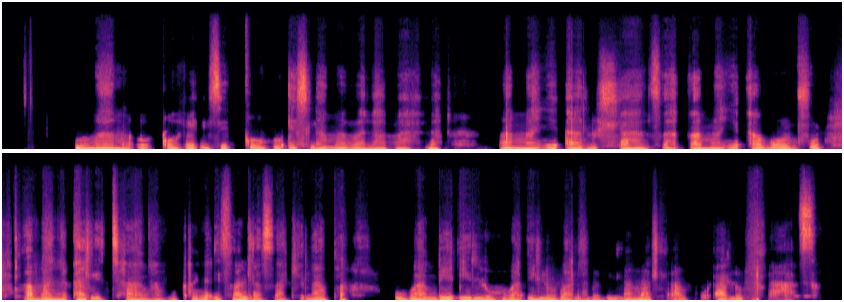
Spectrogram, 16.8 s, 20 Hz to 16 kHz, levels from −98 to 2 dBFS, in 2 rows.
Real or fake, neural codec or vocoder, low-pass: fake; codec, 44.1 kHz, 2.6 kbps, SNAC; 14.4 kHz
